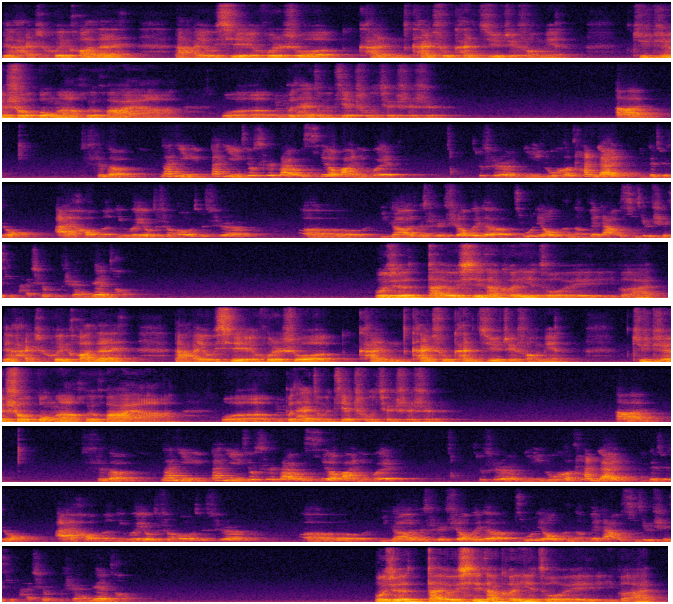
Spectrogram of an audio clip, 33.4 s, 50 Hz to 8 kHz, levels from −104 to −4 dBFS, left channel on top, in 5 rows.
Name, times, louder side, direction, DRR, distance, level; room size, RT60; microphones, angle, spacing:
voice 1, 0.0-3.3 3.6-5.7 6.3-8.4 8.9-11.1 30.5-33.2, right 1 dB, 70° right, 0.6 m, -24 dB
voice 2, 9.4-9.7 12.8-13.2 14.3-14.7 15.0-17.3 18.2-20.3 20.6-22.5 23.0-27.9, left 1 dB, 65° left, 0.7 m, -26 dB
2.4 x 2.1 x 2.3 m
head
